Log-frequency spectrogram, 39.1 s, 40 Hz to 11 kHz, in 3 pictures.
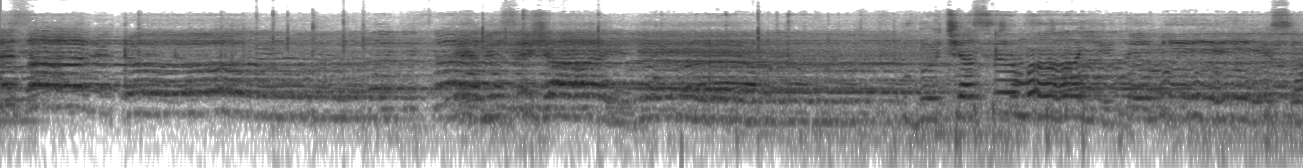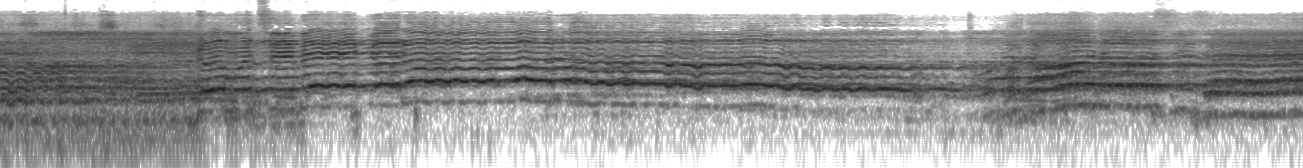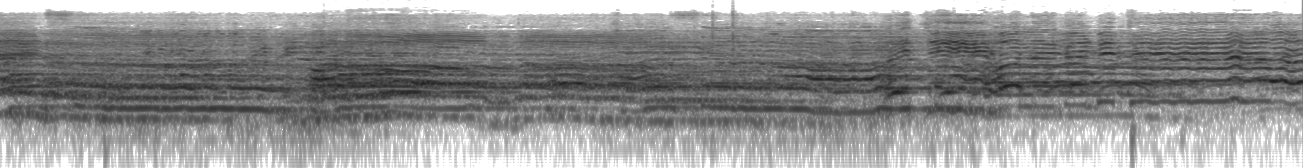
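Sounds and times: man chanting a lament: 8.6s - 22.4s, 33.2s - 39.0s.

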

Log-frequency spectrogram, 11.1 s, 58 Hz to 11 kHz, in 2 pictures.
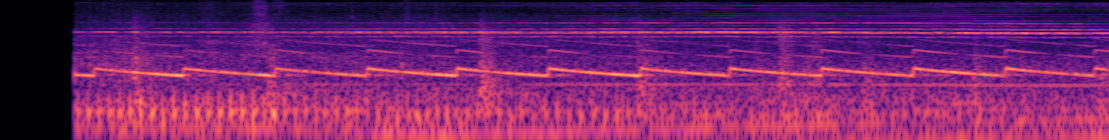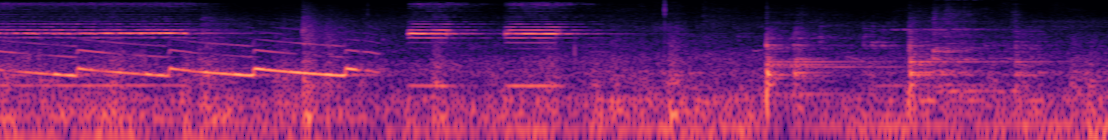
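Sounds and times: steady high-pitched tone: 0.4s - 7.5s
electronic siren falling tone: 0.4s - 7.6s.

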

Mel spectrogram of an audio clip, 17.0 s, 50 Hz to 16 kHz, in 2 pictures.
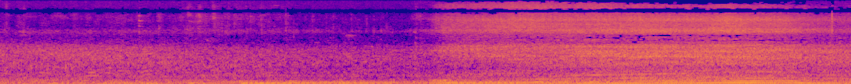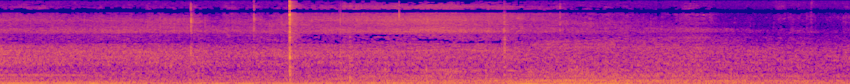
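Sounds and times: car driving past: 4.2s - 15.9s.

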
